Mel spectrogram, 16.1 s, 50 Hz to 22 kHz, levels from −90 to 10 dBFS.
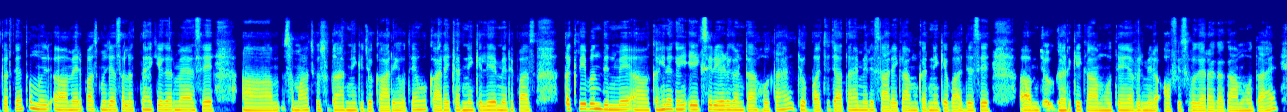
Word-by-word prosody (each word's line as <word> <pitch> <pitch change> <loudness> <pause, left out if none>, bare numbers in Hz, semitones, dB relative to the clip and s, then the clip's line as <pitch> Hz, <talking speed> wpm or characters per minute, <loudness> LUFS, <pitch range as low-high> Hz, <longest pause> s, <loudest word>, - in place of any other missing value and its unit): करते 145 +1 -2
हैं, 160 - 0
तो 210 - 0
मु 165 -4 +3
अ, 145 -2 +3
मेरे 145 +1 +1
पास 150 -3 0
मुझे 145 0 +2
ऐसा 145 +1 -2
लगता 140 +2 -2
है 150 - +2
कि 150 - -3
अगर 145 -1 +1
मैं 140 0 +1
ऐसे 140 +1 0
अ, - - -7 0.9
समाज 140 0 -1
को 150 - -2
सुधारने 135 -3 -1
के 135 - -4
जो 135 +1 -1
कार्य 125 0 0
होते 130 +3 -2
हैं 150 - +1
वो 150 - 0
कार्य 135 0 +2
करने 130 0 +1
के 130 - -1
लिए 140 +1 +3
मेरे 135 +2 -1
पास 135 0 -1 0.4
तकरीबन 180 +1 +3
दिन 155 -1 +3
में 150 +1 +3
अ, 135 -1 +1
कहीं 145 +2 +3
न 165 - +3
कहीं 155 +1 +2
1 150 - -1
से 155 - +1
डेढ़ 145 -1 +4
घंटा 140 0 +1
होता 130 +3 -2
है 175 +4 0
जो 140 - +2
बच 135 +1 -1
जाता 140 0 -1
है 140 - +2
मेरे 135 0 0
सारे 125 0 +1
काम 130 0 -1
करने 130 0 0
के 135 - 0
बाद। 125 - -1
जैसे 130 +1 +1 0.4
अ, 130 - +4
जो 125 - -1
घर 130 +1 +1
के 135 - +2
काम 125 0 +1
होते 125 +1 -2
हैं 130 - +1
या 125 - +1
फिर 130 0 -1
मेरा 130 +2 +1
ऑफ़िस 130 +1 -5
वगैरह 125 -1 0
का 120 -1 -1
काम 120 0 -1
होता 120 0 -1
है, 180 - 0
135 Hz, 265 wpm, -22 LUFS, 130-145 Hz, 0.9 s, डेढ़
